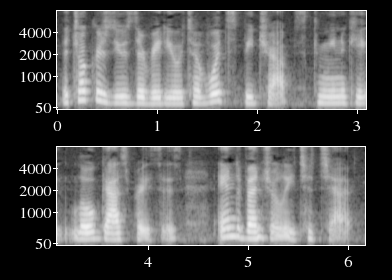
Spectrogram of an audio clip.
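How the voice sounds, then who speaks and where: A woman's voice: mid-range voice, moderate pace, gravelly, darkish tone. A woman reading a scripted documentary narration.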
